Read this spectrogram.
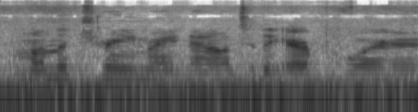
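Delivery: loud voice over train noise; shouting on a subway. Real, not acted.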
